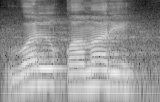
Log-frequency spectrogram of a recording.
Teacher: جیسے والقمری، واو لام زبر ول، تو یہاں واو کے بعد جو الف ہے اس کو چھوڑ دیا گیا، الف یہاں پر سائلنٹ ہو گیا، ڈائریکٹ واو کو لام سے ملایا گیا۔ ول، واو لام زبر ول، قاف زبر قا، والقا، میم زبر ما، والقمہ، را زیر ری، والقمری۔ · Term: حروف قمری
